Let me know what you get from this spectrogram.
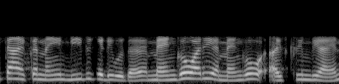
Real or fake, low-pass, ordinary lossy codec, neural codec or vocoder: real; 3.6 kHz; none; none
